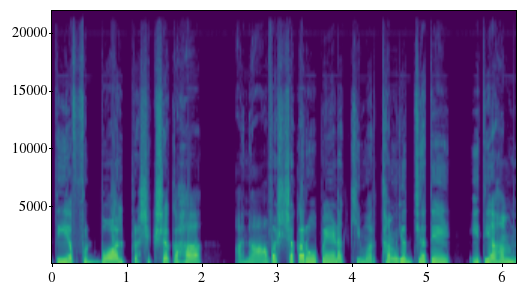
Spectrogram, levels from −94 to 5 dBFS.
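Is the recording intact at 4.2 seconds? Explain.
Yes, at 4.2 seconds the speech plays through cleanly, with no dropout, click, distortion or other audible fault.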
